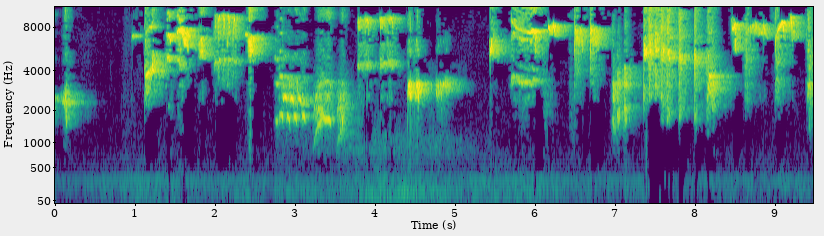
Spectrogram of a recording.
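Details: Master recording of orange-headed thrush song for tutoring other birds, a short lone note then a dense run of varied whistles, chattering trills and harsh mimic-like phrases, continuous and loud.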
